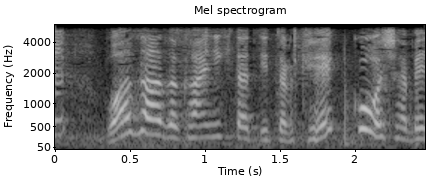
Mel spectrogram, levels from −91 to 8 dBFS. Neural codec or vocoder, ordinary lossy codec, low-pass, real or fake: none; AAC, 48 kbps; 5.4 kHz; real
